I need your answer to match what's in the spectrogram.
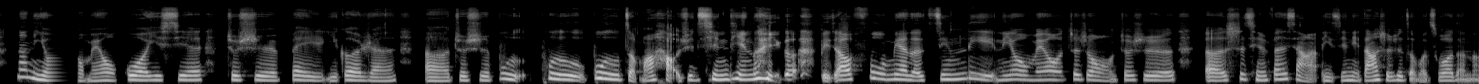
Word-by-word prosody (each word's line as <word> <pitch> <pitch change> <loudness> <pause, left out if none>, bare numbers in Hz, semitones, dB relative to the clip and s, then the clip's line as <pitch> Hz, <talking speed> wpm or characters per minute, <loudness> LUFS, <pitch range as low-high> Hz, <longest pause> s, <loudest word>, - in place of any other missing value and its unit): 那 345 -1 -2
你 280 -8 +3
有 185 -3 -1 0.2
没 170 - -6
有 185 0 0
过 210 -2 +4
一 200 +1 -1
些 205 0 0 0.2
就 210 - 0
是 195 -3 -1
被 190 -4 -1
一 170 - -7
个 195 +1 +1
人， 170 0 -5 0.3
呃， 165 -1 -1
就 190 +2 -3
是 190 0 -2
不 260 - -1
不 225 -8 +3
不 265 -6 +4
怎 215 - 0
么 190 - +3
好 205 - +3
去 205 - -3
倾 220 +2 +4
听 235 -3 +3
的 270 - +8
一 275 - +5
个 475 +3 +2 0.2
比 - - 0
较 220 - +5
负 245 +3 -2
面 230 -1 +3
的 185 -2 +1
经 230 +4 0
历？ 230 -8 -2
你 205 +1 -5
有 220 -1 -1
没 200 0 -4
有 205 0 0
这 230 +3 -3
种 200 -5 -3
就 210 0 -3
是， 200 -2 -1 0.3
呃， 180 +1 +1
事 245 +5 -5
情 205 -4 -3
分 235 +4 -1
享， 240 -5 -2
以 175 - -5
及 185 +3 -6
你 190 -2 -2
当 180 +3 +3
时 195 -4 -4
是 195 - 0
怎 - - -4
么 - - -7
做 180 +1 -2
的 220 - -6
呢？ 225 +1 -8
205 Hz, 245 characters per minute, -22 LUFS, 190-230 Hz, 0.3 s, 的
